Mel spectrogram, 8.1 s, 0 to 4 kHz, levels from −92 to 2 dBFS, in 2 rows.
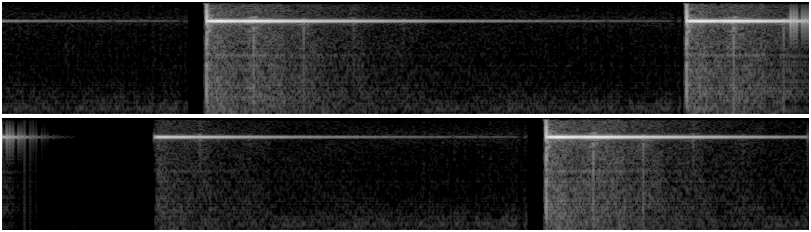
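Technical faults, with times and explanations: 3.94–4.83 s, call audio freeze: the last sound is drawn out as a buzz or hiss that fades into about 0.54 s of silence, likely because packets stalled and the jitter buffer ran empty. The audio then resumes where it stopped, with nothing lost but everything after it 0.87 s late.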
